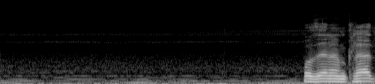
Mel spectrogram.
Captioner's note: bug noise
